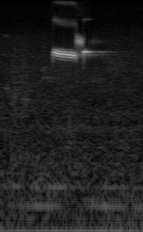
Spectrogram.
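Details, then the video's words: Female red-winged blackbird defending her nest by swan-diving at a person and cat in a yard: one strong, high, thin whistle, level then briefly wavering, over a low hum. "Red winged blackbird | attack | being swan dived by a mad bird!"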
